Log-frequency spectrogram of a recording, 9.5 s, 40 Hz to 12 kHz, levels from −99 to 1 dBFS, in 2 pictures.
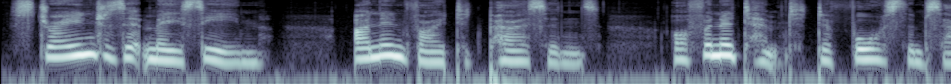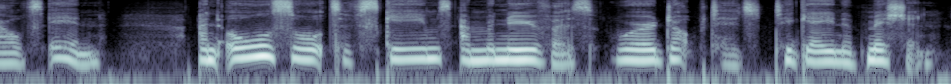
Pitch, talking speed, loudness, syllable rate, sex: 205 Hz, 160 wpm, -19 LUFS, 5.6 syllables/s, female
